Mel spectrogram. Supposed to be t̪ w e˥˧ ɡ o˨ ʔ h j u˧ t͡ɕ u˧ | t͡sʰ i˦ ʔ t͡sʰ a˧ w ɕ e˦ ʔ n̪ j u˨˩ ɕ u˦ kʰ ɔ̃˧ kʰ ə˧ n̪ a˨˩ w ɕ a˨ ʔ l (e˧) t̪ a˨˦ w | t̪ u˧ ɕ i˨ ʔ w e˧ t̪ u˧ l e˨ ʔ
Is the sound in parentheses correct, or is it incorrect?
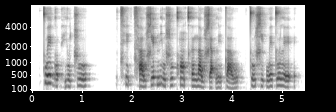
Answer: incorrect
